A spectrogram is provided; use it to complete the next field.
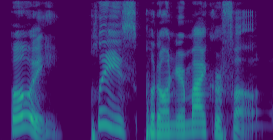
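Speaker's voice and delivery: announcer voice like over a PA. Explaining how the show's speakers work, imitating the Big Brother announcer voice. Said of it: "the Big Brother voice comes on and says".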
